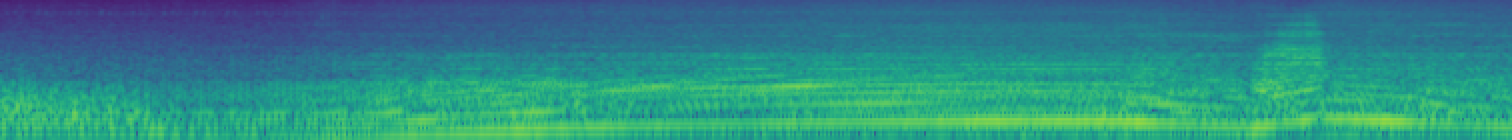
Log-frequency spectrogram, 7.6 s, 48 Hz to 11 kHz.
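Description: Subaru Impreza R205's turbocharged 2.0-litre flat-four (boxer) engine being free-revved at a standstill, heard at the exhaust. The revs climb slowly, hold and fall back, then a short sharp blip of the throttle comes about six seconds in before the engine drops back down.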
